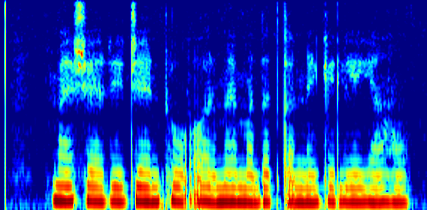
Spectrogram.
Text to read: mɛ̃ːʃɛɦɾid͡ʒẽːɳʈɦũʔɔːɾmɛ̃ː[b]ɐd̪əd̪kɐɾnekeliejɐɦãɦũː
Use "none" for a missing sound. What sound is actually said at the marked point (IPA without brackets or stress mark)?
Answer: m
